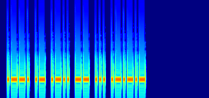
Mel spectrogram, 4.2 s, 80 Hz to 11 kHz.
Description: Morse code, heard as a keyed tone, about 30 wpm, 700 Hz. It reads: PALMS.
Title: A Sound Of Thunder 30wpm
